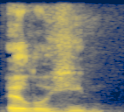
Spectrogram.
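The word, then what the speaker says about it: «элогим» (אלהים): Слово это произносится примерно, слово, которое здесь в русском переводе звучит как «бог», произносится «элогим».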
